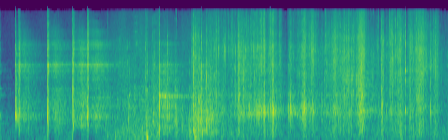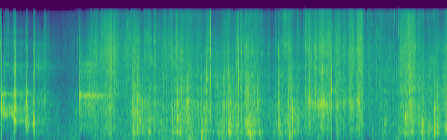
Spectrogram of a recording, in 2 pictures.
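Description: Packaging crinkling and rustling as it is torn open and handled, with many small clicks and knocks. It stops briefly about ten seconds in.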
